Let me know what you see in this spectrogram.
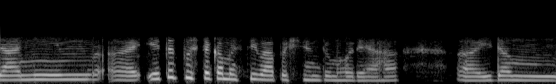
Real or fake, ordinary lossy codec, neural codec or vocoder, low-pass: real; AAC, 32 kbps; none; 3.6 kHz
